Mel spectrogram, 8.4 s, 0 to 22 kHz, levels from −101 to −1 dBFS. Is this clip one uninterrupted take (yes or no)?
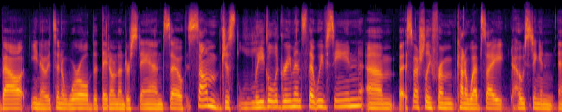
no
